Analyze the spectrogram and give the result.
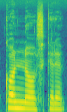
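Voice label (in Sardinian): "connòschere", female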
